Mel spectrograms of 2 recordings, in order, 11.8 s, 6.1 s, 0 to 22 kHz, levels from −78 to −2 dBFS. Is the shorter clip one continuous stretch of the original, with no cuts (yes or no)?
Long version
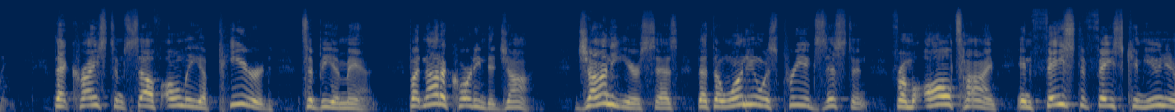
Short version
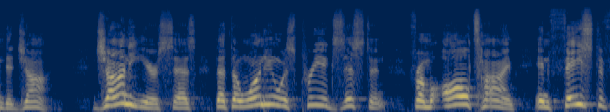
yes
